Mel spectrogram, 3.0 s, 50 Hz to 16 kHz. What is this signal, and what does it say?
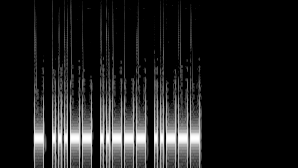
Morse code, heard as a keyed tone, about 40 wpm, 700 Hz. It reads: T322
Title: Numbers - Contest Style - 4-Digit 40wpm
